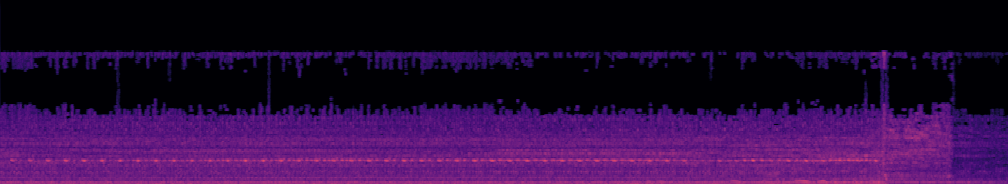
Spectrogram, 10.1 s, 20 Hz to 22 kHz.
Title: AUDI RS5 In Idle Whistle Sound Coming From inside noise It’s noise coming from PCV VALVE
